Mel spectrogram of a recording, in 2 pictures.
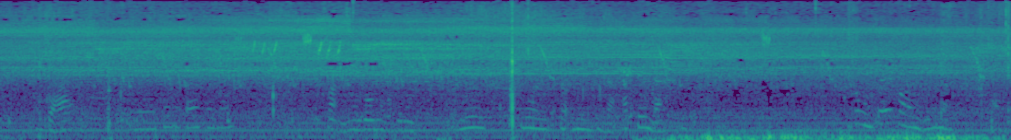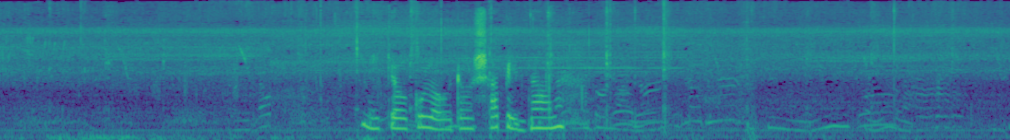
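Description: Women chat casually nearby outdoors.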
